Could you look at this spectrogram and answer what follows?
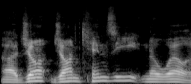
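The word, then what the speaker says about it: Jhonkensy Noel: And as you mentioned, John Kenzie Noel, as I've been told is the proper way to pronounce it, John Kenzie Noel of the Cleveland Guardians, came in.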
